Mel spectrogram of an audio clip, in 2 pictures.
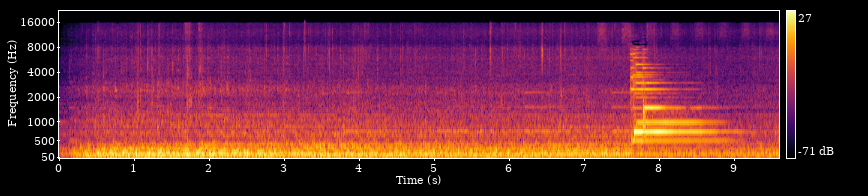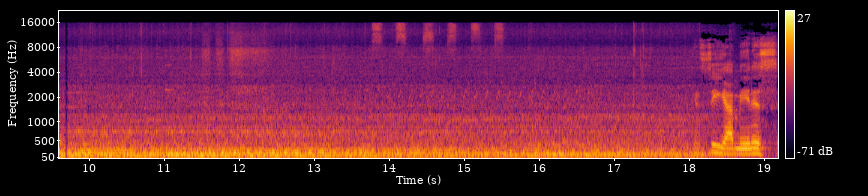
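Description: A car engine idles with a deep, rumbling exhaust.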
